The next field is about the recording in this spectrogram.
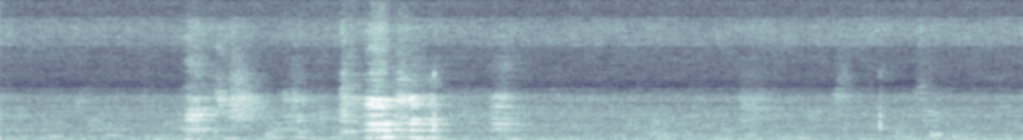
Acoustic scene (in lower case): cafe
